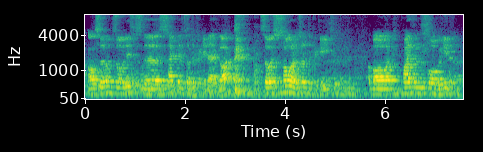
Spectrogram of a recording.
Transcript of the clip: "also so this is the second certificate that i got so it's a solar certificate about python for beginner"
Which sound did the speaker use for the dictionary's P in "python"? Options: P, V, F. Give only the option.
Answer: F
